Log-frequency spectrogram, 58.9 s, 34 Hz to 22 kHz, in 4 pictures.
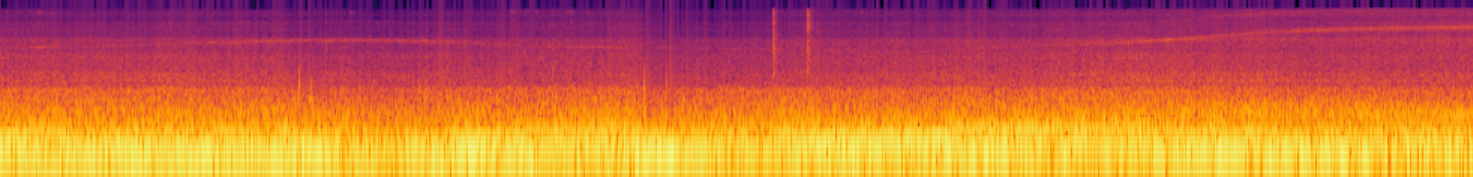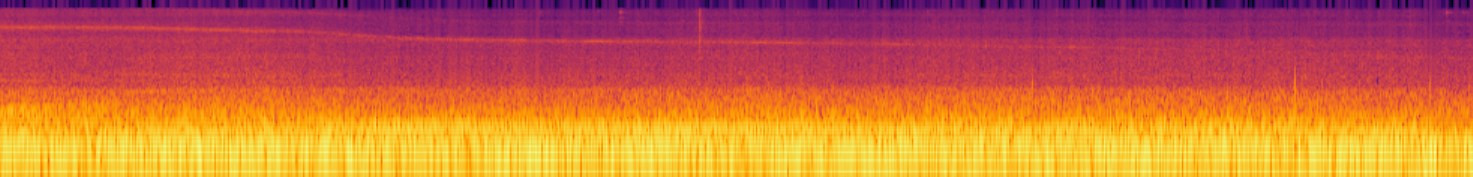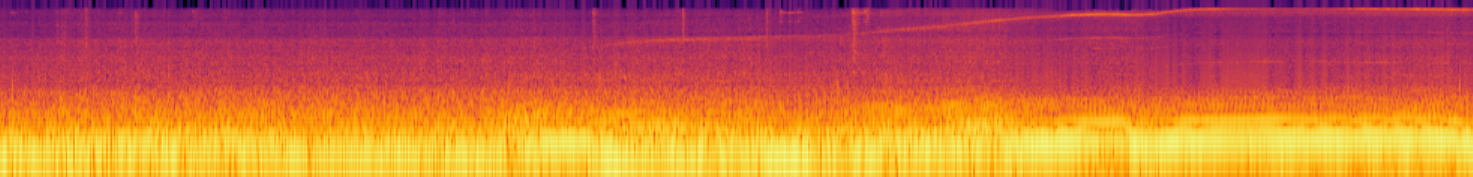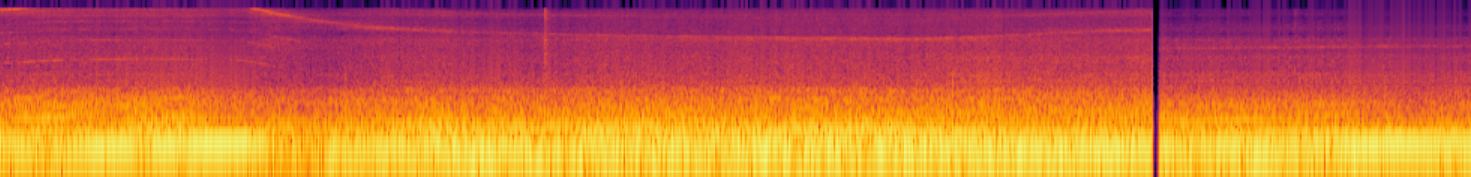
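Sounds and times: diesel engine running from inside cab: 0.0s - 58.9s
thin high whistle: 1.9s - 6.4s, 10.8s - 25.9s, 35.5s - 50.2s.

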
